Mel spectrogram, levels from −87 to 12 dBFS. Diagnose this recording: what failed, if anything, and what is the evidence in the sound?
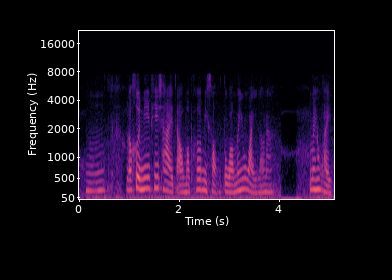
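Four short stretches of speech give way to a flat, steady hiss: 0.00 to 0.14 s, 0.68 to 0.74 s, 0.86 to 0.95 s, and a longer gap from 4.04 to 4.61 s. The fault sits in call processing, likely sound dropped by the voice detector. The sender's detector took the sound for background and stopped sending, and the receiver, on a G.722 path with nothing above 8 kHz, played comfort noise until the detector triggered again.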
